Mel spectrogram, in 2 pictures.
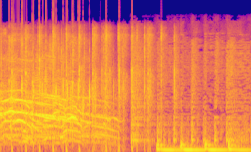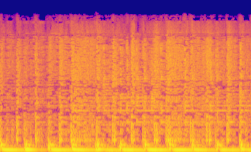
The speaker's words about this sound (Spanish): Un aplauso. Un aplauso para la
